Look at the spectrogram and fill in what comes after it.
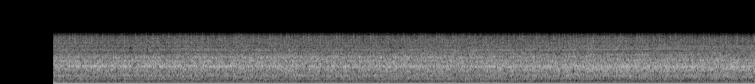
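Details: Ford Mondeo ST220 idling after TSB 24/2009 camshaft bearing cap repair: smooth even hum, earlier rattle gone; normal idle.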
